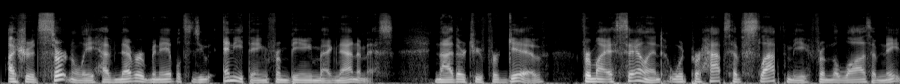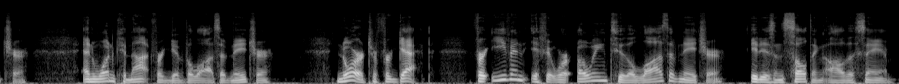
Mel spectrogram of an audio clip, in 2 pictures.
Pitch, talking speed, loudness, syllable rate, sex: 115 Hz, 185 wpm, -20 LUFS, 5.8 syllables/s, male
